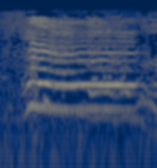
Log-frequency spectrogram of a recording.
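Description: One sustained, clear-pitched infant cry lasting about a second; an ordinary cry.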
